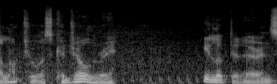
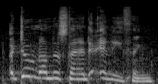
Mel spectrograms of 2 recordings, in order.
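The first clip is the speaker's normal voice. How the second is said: high, firm woman's voice; a woman refuses to understand; decided. A narrator's reading. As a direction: state it flatly with decision. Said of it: "she said with decision".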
